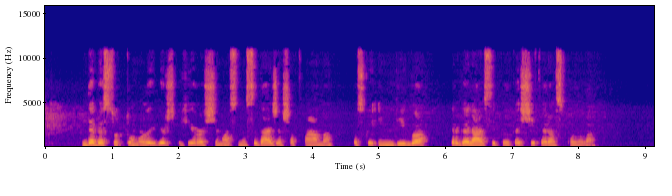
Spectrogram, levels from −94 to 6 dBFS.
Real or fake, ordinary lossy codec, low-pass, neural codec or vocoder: real; MP3, 64 kbps; 10.8 kHz; none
